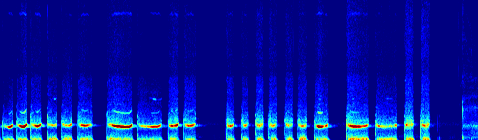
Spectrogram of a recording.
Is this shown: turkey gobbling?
no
